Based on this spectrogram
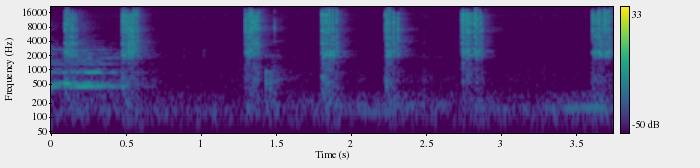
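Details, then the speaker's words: Snap-on FHX80A ratchet just rebuilt on the bench, screws Loctited: crisp bright clicks in short bursts, about seven over four seconds, pawl catching every tooth cleanly; normal ratchet engagement. "it's very nice it seems to be working just fine let's work that around a little til everything starts sounding and working right now that's clicking here a little better"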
